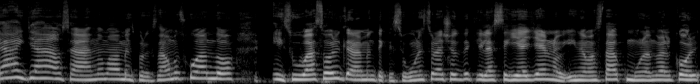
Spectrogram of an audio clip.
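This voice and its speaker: A young Mexican woman co-hosting a podcast, telling stories in casual, slangy chat. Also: mid-range voice. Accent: Mexican Spanish. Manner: slangy, animated storytelling. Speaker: podcast co-host.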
